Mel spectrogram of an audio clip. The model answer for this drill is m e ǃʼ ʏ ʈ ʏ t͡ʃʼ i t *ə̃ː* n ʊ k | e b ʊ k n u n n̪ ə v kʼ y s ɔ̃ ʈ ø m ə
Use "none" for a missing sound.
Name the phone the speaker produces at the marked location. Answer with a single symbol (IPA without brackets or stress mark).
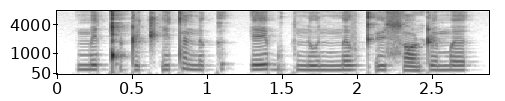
ə̃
